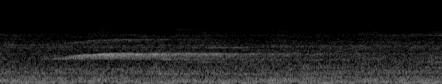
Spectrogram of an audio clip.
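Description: Steady background hum of a large, near-empty indoor mall. A single thin, high tone lasting about two seconds enters about half a second in, rising slightly before it fades.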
